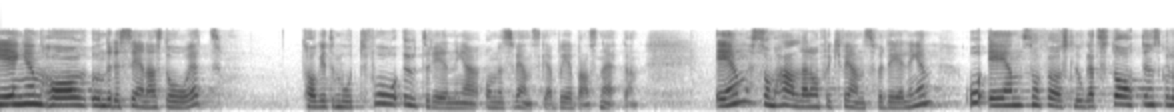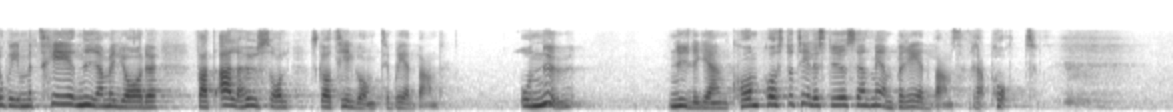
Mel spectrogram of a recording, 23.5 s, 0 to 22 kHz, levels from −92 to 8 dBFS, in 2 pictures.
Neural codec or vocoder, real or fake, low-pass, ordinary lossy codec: none; real; 7.2 kHz; none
